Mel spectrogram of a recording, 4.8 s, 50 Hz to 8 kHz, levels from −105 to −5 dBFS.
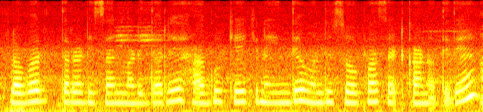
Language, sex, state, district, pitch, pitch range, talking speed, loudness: Kannada, female, Karnataka, Koppal, 235 Hz, 225-250 Hz, 160 wpm, -16 LUFS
